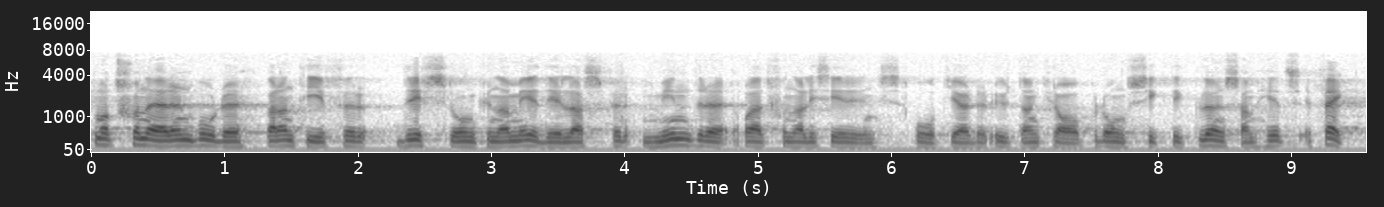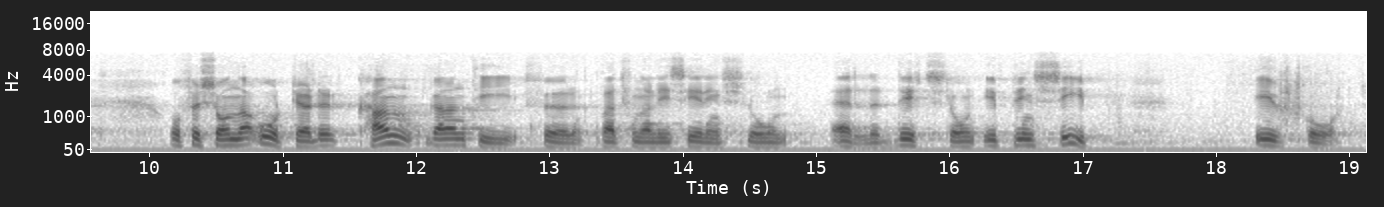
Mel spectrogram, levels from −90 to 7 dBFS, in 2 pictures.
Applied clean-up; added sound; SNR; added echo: none; none; none; none.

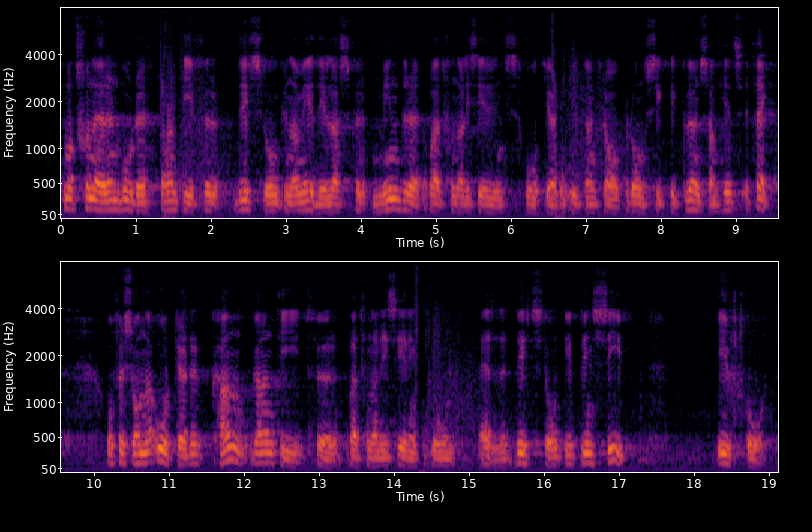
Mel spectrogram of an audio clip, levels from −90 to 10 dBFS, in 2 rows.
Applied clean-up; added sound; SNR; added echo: neural separator model SepFormer DNS4.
